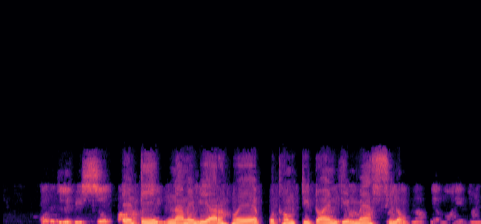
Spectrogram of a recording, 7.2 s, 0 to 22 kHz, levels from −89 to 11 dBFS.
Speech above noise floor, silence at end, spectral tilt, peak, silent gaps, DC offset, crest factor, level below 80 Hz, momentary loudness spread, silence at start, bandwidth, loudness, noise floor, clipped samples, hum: 58 dB; 0 s; -7.5 dB/octave; -2 dBFS; none; under 0.1%; 12 dB; -48 dBFS; 12 LU; 0.6 s; 7.4 kHz; -13 LUFS; -70 dBFS; under 0.1%; none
